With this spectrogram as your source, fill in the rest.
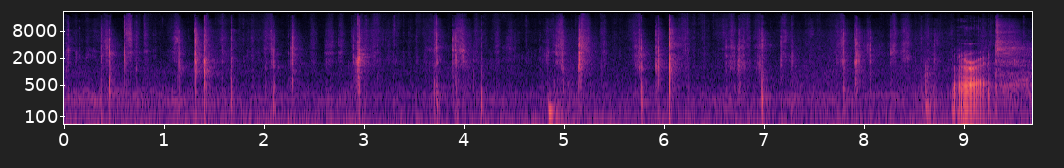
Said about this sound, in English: I'm going to wait because I have to shuffle right now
